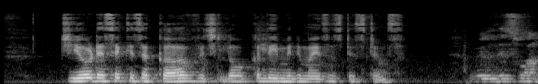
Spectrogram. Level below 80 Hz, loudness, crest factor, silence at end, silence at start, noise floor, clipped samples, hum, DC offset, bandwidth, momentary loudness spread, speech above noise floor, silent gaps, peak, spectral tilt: -54 dBFS; -19 LUFS; 18 dB; 0 s; 0.6 s; -54 dBFS; under 0.1%; none; under 0.1%; 11.5 kHz; 14 LU; 35 dB; none; -2 dBFS; -5.5 dB/octave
